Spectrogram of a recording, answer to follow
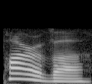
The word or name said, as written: pareve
